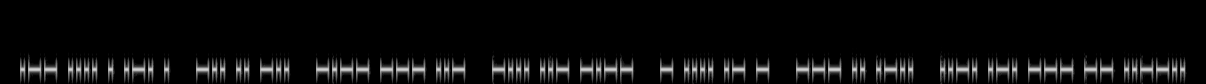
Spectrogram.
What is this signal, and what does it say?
Morse code, heard as a keyed tone, about 32 wpm, 700 Hz. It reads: WHERE DID YOU BUY THAT OIL FROM?
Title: Sentences from Top 1000 Words - Review Part 4 - 30wpm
